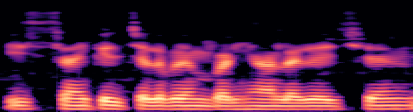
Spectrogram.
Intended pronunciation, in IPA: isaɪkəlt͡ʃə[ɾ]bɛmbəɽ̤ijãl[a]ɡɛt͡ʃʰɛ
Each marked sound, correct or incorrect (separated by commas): incorrect, incorrect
